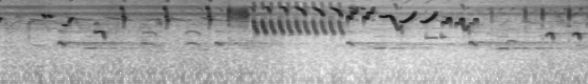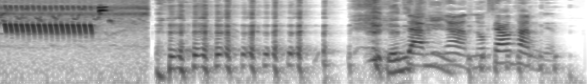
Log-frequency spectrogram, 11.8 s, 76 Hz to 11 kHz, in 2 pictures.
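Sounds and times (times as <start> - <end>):
several pigeon-like birds chirping and twittering outdoors: 0.0 - 7.5
laughter: 7.4 - 11.7
speech: 7.6 - 8.7, 9.8 - 11.6.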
